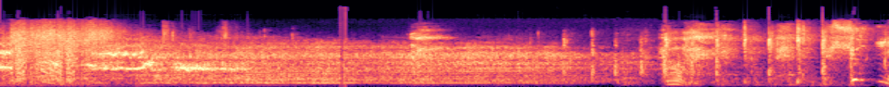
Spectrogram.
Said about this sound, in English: The car. See the car. The one that just gunned out. Oh, the car. We had a long black coupe, a lot of chrome. A fella didn't have his lights on.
